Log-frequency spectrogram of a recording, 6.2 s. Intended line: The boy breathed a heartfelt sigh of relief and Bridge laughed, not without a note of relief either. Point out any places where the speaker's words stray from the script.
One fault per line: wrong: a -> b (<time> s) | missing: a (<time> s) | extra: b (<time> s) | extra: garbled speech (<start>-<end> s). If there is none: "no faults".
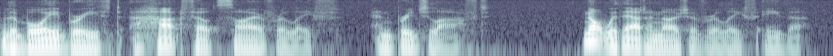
no faults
